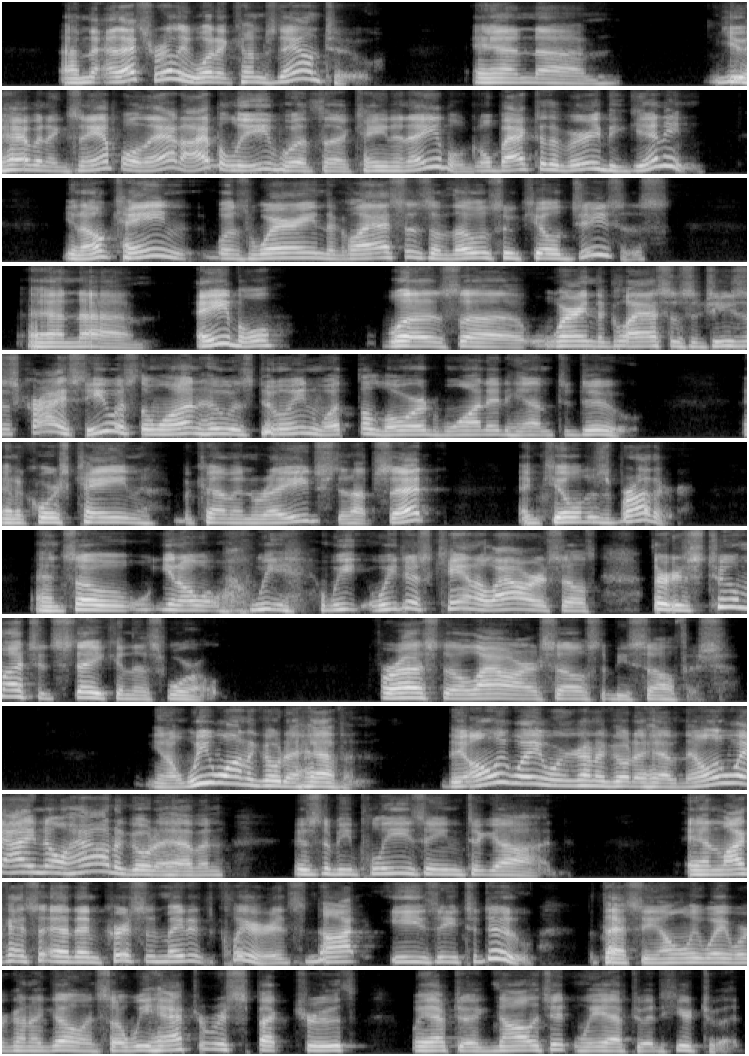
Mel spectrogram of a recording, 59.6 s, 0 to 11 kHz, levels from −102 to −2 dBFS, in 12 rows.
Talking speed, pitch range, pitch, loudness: 185 wpm, 160-200 Hz, 180 Hz, -23 LUFS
